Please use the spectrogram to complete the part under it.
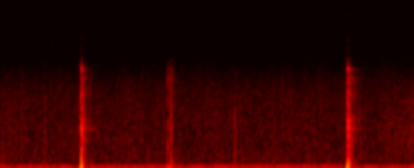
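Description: A pistol's hammer clicks sharply as it is dry-fired.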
